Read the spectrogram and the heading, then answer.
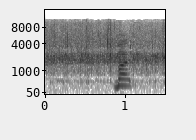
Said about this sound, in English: But hear me, though. Hear me, because I know you're clapping enthusiastically, but hear me.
